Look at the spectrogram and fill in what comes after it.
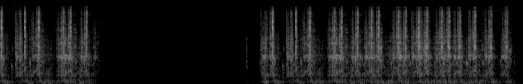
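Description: Typewriter key clicks typing out text: a rapid run of strikes lasting about a second, a pause, then a longer run of about two and a half seconds.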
